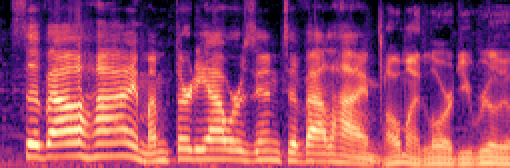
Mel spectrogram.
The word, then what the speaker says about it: Valheim: valentine well yeah yeah valheim was just to be you know annoying but valheim is actually how you say it at least that's what i've been told now and corrected many times keep keep in mind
